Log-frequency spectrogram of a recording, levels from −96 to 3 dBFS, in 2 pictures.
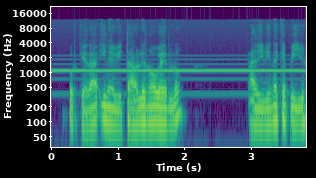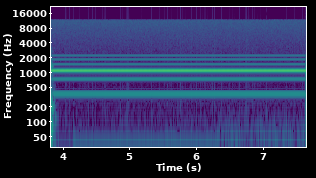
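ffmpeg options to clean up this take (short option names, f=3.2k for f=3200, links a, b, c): -af "adeclick=t=4,bandreject=f=371.5:t=h:w=4,bandreject=f=743:t=h:w=4,bandreject=f=1.1145k:t=h:w=4,bandreject=f=1.486k:t=h:w=4,bandreject=f=1.8575k:t=h:w=4,bandreject=f=2.229k:t=h:w=4,bandreject=f=1.1k:w=30,afftdn=nr=30:nf=-29"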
